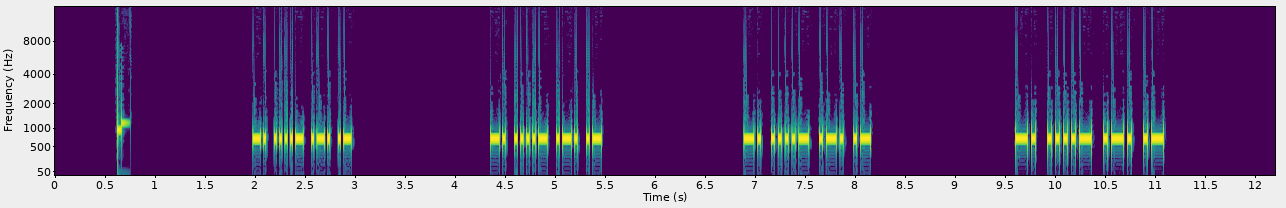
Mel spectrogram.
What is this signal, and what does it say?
Morse code, heard as a keyed tone, about 38 wpm, 700 Hz. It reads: N4RA N4RA N4RA N4RA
